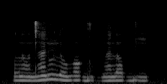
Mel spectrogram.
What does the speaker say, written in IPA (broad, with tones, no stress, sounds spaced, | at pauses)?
l ɔ̃˨ d ã˨˦ ɾ ũ˦˨ l o˨˦ w ɔ˦˨ ɡ u˨ b ã˧ l ɔ˧ b i˨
